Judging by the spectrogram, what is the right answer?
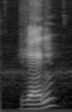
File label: "ren", Chinese; person, people; noun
